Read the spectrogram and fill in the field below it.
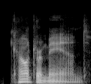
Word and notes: countermand: American English

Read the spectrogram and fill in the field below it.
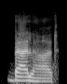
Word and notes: ballade: Indian

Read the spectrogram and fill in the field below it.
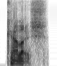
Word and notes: caliche: British English

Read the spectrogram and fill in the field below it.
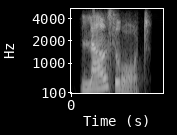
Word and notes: lousewort: Indian

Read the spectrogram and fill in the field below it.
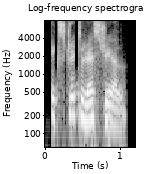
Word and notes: extraterrestrial: Indian

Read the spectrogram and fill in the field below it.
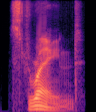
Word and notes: strained: British English

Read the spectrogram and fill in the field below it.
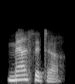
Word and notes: masseter: Indian

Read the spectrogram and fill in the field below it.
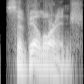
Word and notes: Seville orange: American English

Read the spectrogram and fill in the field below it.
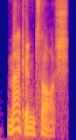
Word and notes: mackintosh: British English

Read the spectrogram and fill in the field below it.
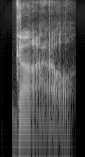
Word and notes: guile: British English

